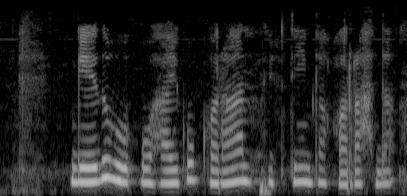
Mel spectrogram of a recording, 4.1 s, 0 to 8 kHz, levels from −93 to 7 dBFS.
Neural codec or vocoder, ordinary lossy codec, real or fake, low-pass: none; none; real; 7.2 kHz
